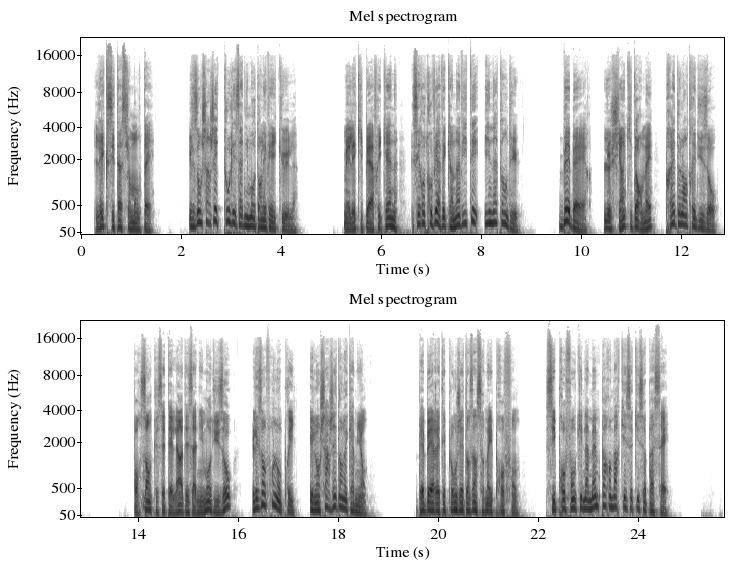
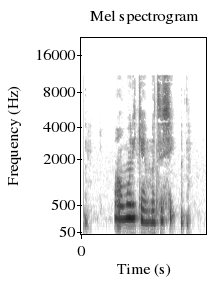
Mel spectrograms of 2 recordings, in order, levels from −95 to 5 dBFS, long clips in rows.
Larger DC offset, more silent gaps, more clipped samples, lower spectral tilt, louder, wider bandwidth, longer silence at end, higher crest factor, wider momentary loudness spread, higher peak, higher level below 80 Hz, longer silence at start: neither; first, 4.57-5.01 s, 9.14-9.37 s, 9.49-9.55 s, 13.05-13.31 s, 13.37-13.61 s, 18.93-19.46 s, 21.99-22.11 s vs none; neither; about the same, -5.5 dB/octave vs -5 dB/octave; about the same, -19 LUFS vs -20 LUFS; first, 19 kHz vs 11.5 kHz; first, 1.15 s vs 0.4 s; about the same, 16 dB vs 18 dB; second, 8 LU vs 18 LU; about the same, -4 dBFS vs -4 dBFS; first, -38 dBFS vs -68 dBFS; first, 0.25 s vs 0.1 s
